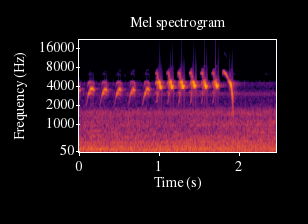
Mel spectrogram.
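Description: A White-headed munia's song: about a dozen thin, high chirps at an even pace, getting louder, then a final note that slides sharply down.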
